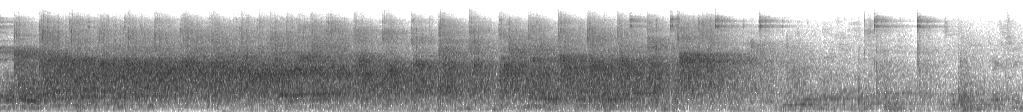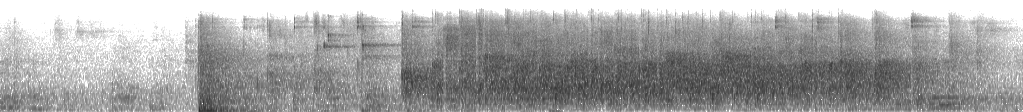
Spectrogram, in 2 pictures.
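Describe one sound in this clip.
Spectators applaud loudly.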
